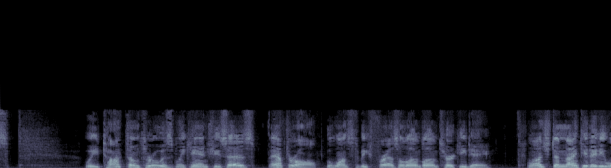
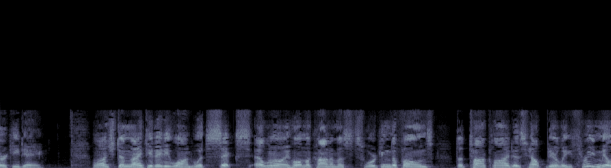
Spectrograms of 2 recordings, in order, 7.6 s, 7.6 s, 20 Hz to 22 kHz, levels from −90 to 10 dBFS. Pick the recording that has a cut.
first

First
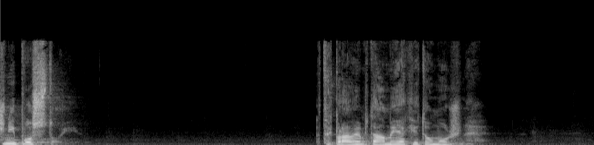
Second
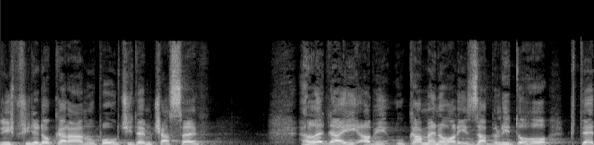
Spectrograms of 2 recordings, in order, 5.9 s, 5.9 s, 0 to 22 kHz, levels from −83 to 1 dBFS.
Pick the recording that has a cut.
first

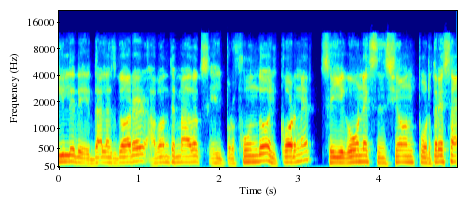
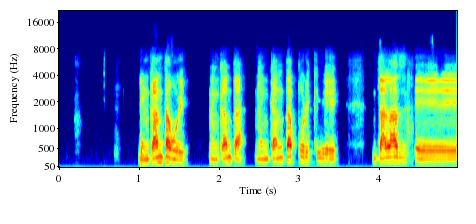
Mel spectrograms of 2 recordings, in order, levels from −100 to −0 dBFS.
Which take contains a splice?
first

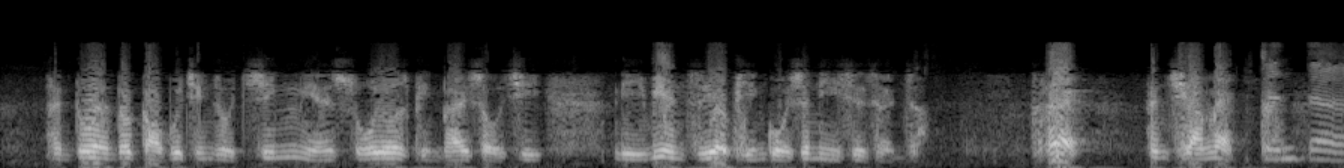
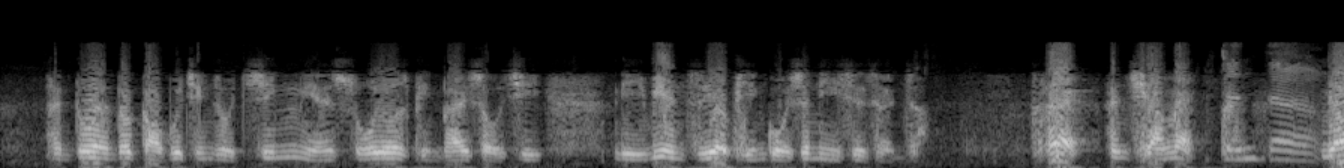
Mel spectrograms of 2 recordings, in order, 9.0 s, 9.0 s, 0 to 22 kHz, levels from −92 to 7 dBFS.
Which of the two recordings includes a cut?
second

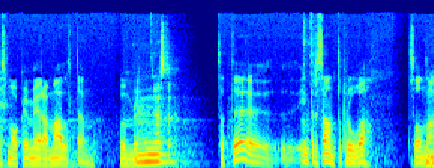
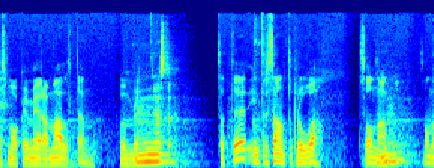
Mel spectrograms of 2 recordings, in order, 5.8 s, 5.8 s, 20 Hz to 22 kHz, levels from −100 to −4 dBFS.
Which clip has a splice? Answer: second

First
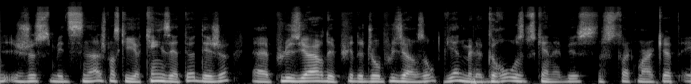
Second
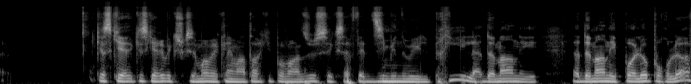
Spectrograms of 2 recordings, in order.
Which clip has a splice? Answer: first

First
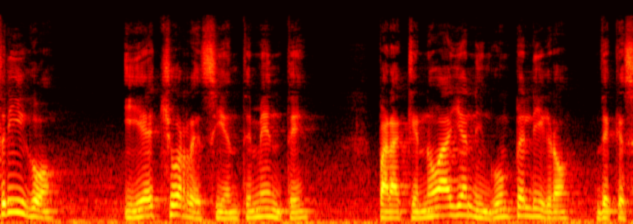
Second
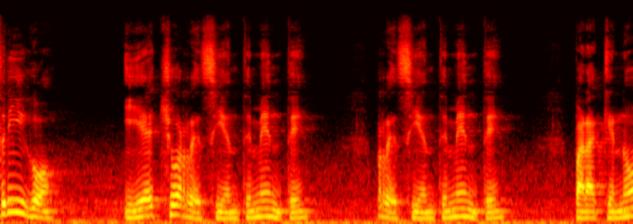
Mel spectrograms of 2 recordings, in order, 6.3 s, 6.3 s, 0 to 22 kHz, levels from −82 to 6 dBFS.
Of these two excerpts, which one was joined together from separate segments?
second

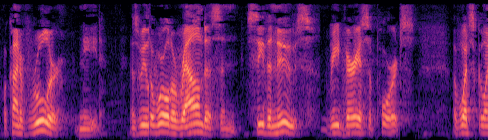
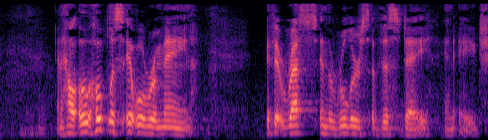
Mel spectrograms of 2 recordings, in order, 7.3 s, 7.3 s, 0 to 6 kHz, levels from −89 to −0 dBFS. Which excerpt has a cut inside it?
first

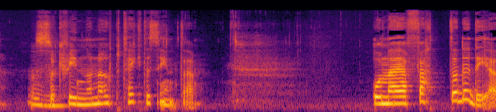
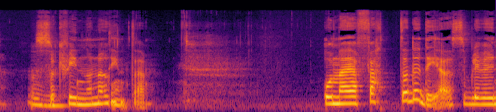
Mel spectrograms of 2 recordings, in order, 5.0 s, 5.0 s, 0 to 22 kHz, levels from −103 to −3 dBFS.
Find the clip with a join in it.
second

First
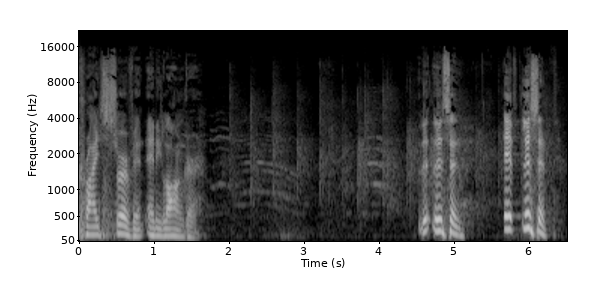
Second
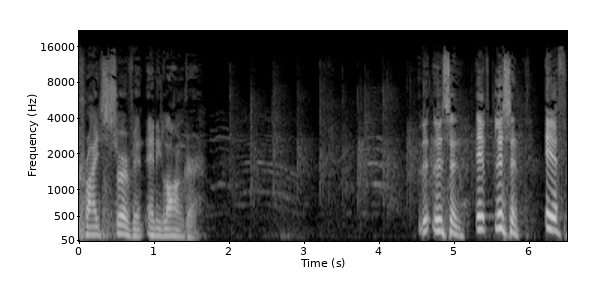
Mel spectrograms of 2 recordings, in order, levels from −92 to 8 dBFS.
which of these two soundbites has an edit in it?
second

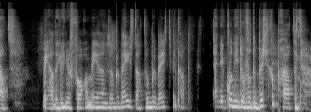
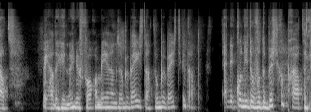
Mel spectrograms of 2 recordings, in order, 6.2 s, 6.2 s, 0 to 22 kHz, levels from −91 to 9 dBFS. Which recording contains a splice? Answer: first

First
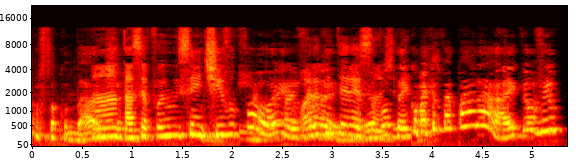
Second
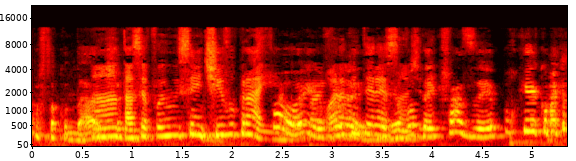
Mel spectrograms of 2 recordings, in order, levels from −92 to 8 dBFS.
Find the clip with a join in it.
first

